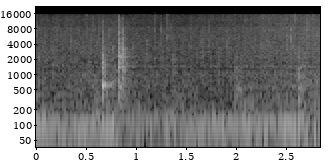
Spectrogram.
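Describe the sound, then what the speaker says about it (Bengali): Fried koi fish go into a pan of spiced masala, giving a soft, quiet sizzle with a couple of clanks from stirring, no talking. "এই যে মাছ ভেজে রেখেছিলাম এখন দিয়ে দিচ্ছি"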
